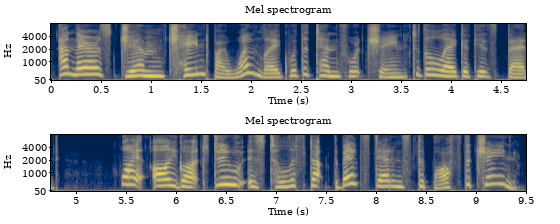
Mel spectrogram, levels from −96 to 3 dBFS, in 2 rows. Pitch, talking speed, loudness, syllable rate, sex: 280 Hz, 220 wpm, -17 LUFS, 4.7 syllables/s, female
